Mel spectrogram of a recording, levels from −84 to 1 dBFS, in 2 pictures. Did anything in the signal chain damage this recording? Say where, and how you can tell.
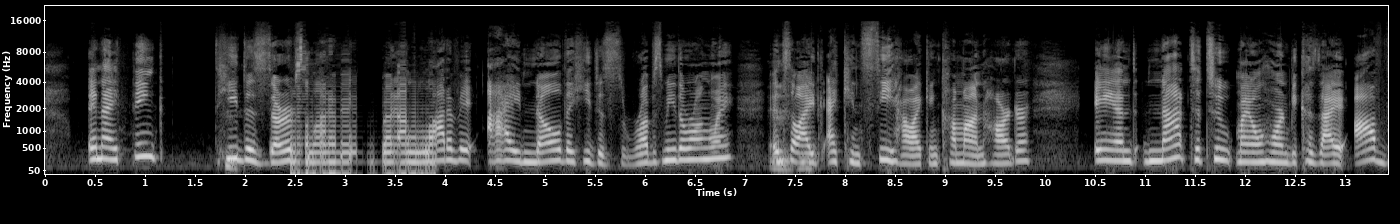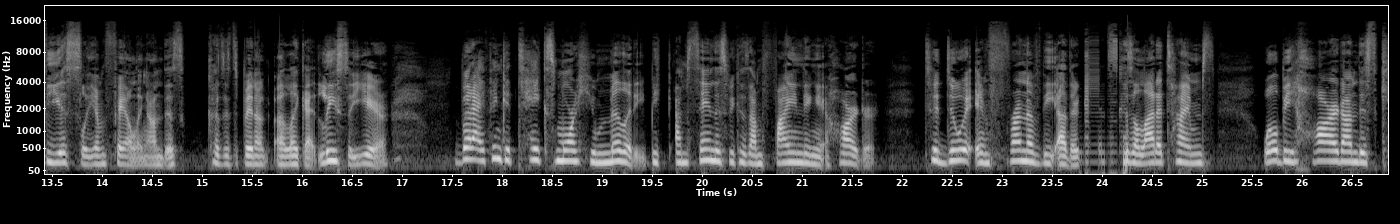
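Yes: robotic sound from repeated short buffers at 2.45–3.91 s and 23.77–24.25 s, a rigid 200 Hz buzz, likely from a starved buffer repeating roughly 5 ms blocks.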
